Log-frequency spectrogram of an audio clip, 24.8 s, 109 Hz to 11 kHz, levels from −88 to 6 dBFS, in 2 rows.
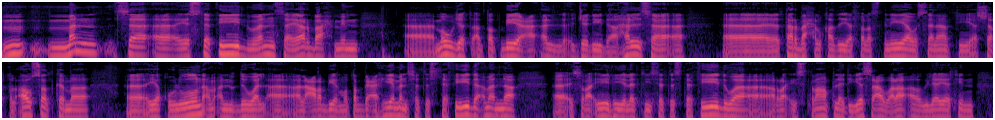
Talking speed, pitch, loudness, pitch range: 90 wpm, 115 Hz, -34 LUFS, 110-130 Hz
